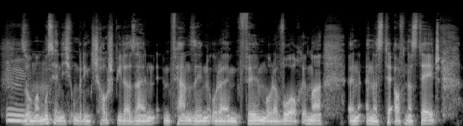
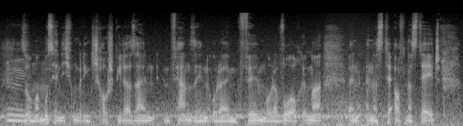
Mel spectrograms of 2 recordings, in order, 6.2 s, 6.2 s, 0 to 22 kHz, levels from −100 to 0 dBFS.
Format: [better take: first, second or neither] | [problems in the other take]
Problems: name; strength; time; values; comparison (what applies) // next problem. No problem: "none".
first | wind noise on the microphone; heavy; 9 dB below the speech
